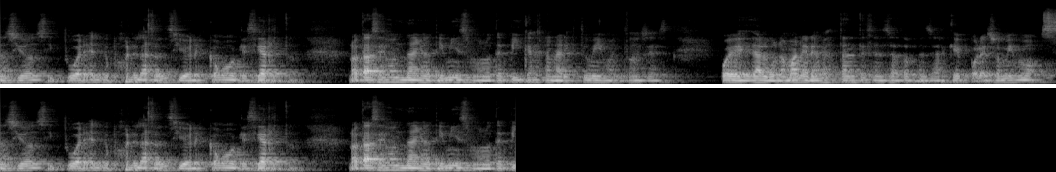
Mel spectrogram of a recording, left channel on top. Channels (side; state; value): right; drops out; at 5.2 s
